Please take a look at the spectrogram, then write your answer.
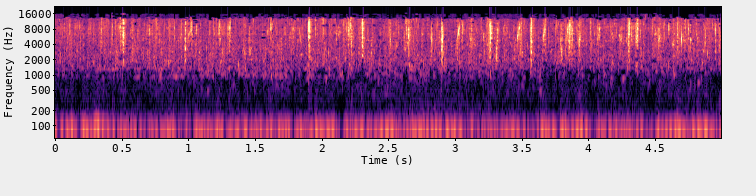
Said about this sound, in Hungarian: Ez tulajdonképpen a sütés-főzés effekt, konkrétabban a főzés effekt, egy tojás készítése olajban.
